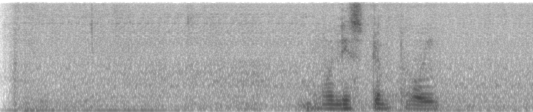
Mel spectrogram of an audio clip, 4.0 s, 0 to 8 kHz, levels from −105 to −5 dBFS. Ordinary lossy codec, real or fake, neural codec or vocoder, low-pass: MP3, 64 kbps; fake; codec, 16 kHz in and 24 kHz out, 0.6 kbps, FocalCodec, streaming, 2048 codes; 7.2 kHz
